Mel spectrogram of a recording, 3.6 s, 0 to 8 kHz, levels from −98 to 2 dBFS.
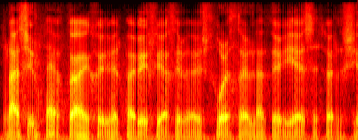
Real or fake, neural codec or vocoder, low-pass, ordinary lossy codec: fake; autoencoder, 22.05 kHz, a latent of 192 numbers a frame, VITS, trained on many speakers; 7.2 kHz; none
